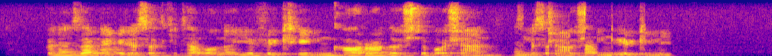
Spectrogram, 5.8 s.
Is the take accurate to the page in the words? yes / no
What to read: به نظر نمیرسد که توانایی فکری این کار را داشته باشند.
no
